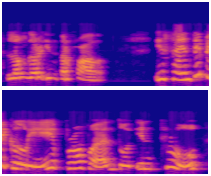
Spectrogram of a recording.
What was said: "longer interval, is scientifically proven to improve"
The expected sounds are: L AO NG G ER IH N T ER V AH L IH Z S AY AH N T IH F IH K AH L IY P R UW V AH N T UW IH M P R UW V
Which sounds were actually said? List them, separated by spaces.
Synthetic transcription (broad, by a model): L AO NG G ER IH N T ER F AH L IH S AY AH N T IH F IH K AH L IY P R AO P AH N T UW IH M P R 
